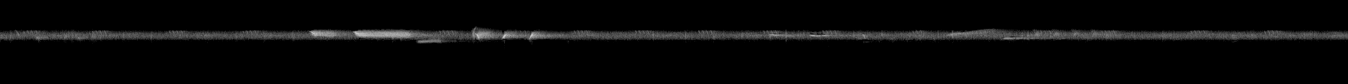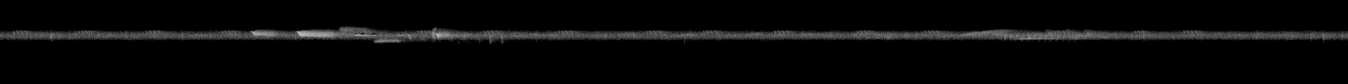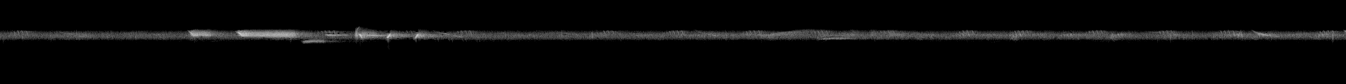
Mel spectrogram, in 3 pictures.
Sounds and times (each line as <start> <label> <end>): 0.0 birds 40.4
0.0 insects 40.4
